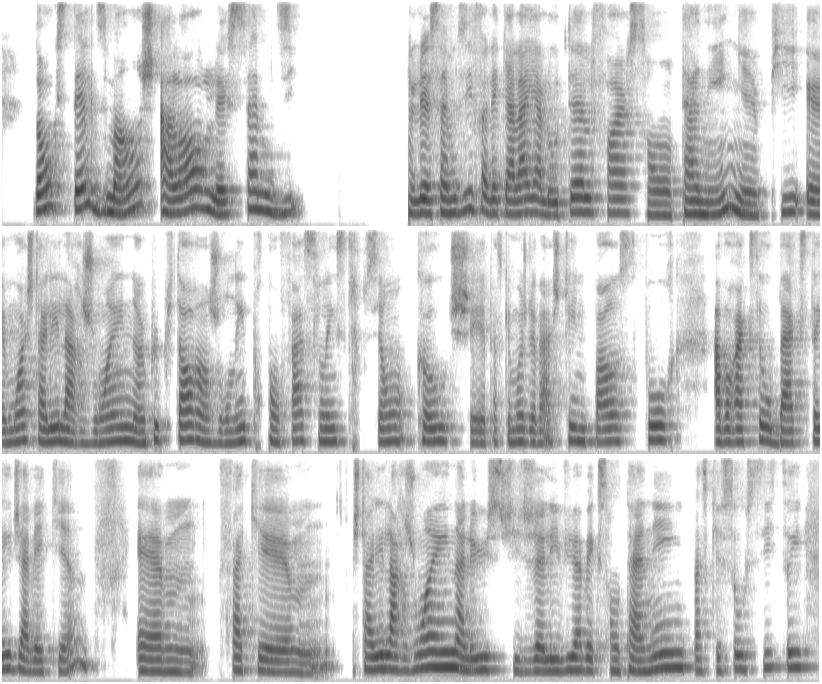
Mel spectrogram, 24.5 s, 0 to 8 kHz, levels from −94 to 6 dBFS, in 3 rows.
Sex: female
